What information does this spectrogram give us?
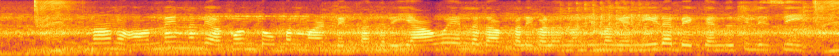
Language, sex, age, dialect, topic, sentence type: Kannada, female, 31-35, Coastal/Dakshin, banking, question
